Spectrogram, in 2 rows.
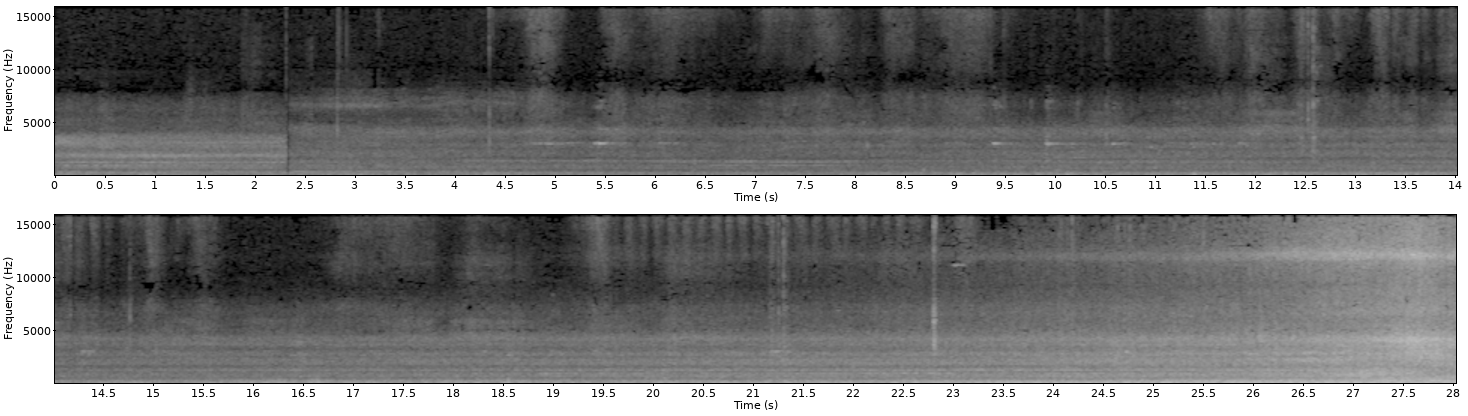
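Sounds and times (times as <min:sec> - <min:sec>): train engine hum and wheel noise: 0:00.0 - 0:28.0.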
